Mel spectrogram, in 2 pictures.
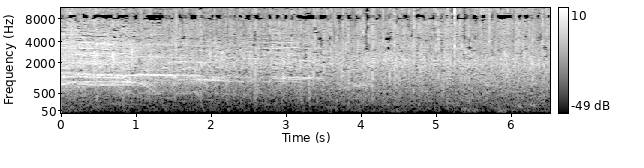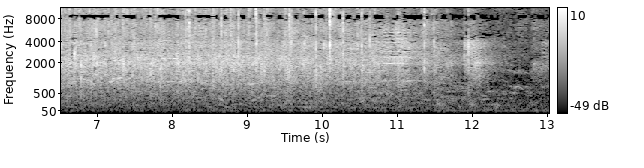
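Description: A large crowd cheers and applauds in a big echoing hall.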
